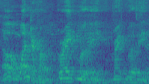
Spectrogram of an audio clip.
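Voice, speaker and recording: A man's voice: lowish voice, moderate pace, a crowd in the background. A middle-aged man moderating a film Q&A on stage, chatty and enthusiastic. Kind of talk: live Q&A moderating. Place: large cinema stage. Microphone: handheld mic heard from the audience. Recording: echoey theater recorded from far, with audience noise.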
